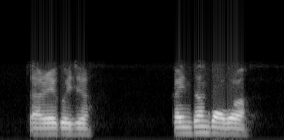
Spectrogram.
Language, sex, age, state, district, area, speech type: Manipuri, male, 18-30, Manipur, Senapati, rural, conversation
